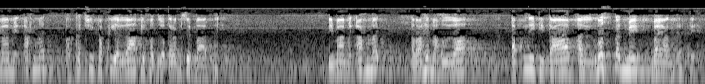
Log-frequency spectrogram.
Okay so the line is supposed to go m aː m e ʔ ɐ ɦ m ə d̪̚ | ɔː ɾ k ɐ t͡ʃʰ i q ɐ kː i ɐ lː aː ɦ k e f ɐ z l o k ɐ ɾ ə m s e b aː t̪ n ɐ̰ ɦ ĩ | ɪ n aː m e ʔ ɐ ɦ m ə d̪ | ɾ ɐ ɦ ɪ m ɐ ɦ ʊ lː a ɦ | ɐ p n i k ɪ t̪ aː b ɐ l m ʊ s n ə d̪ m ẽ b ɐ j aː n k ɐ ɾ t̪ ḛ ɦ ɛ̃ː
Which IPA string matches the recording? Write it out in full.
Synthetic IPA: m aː m e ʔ ɐ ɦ m ə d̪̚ | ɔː ɾ k ɐ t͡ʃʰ i p ɐ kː i ɐ lː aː ɦ k e f ɐ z l o k ɐ ɾ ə m s e b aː t̪ n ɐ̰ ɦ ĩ | ɪ m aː m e ʔ ɐ ɦ m ə d̪ | ɾ ɐ ɦ ɪ m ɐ ɦ ʊ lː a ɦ | ɐ p n i k ɪ t̪ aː b ɐ l m ʊ s n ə d̪ m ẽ b ɐ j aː n k ɐ ɾ t̪ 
